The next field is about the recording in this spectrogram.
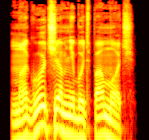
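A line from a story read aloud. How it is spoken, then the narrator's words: Icy inquiry. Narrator (Russian): ледяным тоном осведомился у Дефа Расп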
